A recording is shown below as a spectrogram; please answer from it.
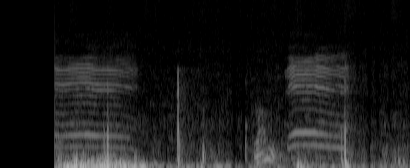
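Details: A sheep at Yorkshire Sculpture Park gives two long, quavering bleats with an oddly human, voice-like tone.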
